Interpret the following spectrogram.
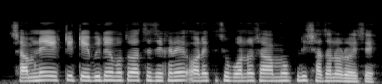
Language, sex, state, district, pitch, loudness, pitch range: Bengali, male, West Bengal, Cooch Behar, 175 Hz, -15 LUFS, 165-185 Hz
